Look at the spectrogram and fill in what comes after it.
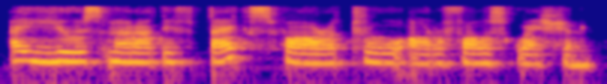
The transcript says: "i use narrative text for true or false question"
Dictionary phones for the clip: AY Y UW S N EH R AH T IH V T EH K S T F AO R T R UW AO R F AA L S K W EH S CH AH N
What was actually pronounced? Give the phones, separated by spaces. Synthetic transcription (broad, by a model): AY Y UW S N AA R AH T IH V T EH K S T F AO R T R UW AO R F AA L S K W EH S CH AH N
